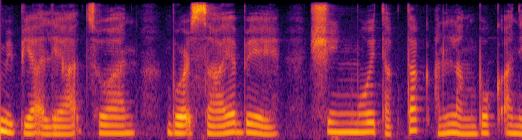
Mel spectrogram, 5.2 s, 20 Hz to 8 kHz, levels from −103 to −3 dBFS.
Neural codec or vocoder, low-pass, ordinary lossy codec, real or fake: none; 7.2 kHz; none; real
